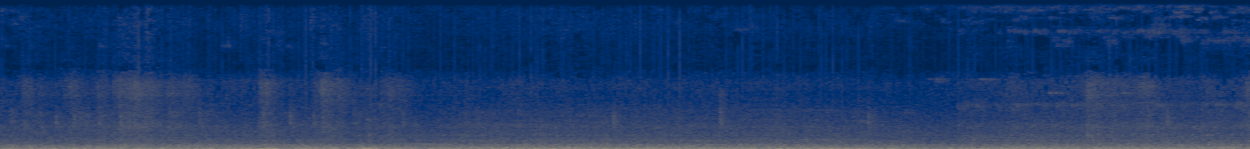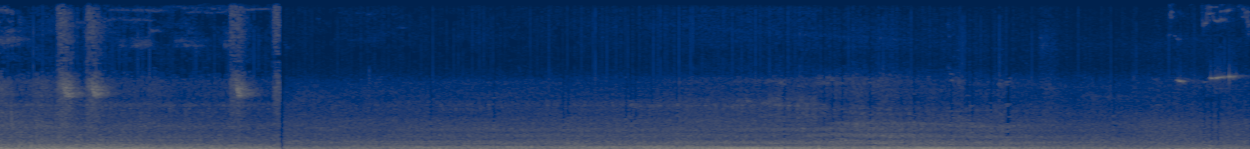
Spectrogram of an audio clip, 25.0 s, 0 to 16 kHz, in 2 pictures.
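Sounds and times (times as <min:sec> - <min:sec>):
bus diesel engine running: 0:00.0 - 0:25.0
short high squeaks: 0:09.8 - 0:15.3, 0:24.2 - 0:25.0.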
